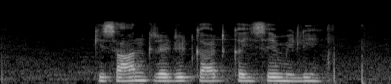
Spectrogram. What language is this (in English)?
Bhojpuri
